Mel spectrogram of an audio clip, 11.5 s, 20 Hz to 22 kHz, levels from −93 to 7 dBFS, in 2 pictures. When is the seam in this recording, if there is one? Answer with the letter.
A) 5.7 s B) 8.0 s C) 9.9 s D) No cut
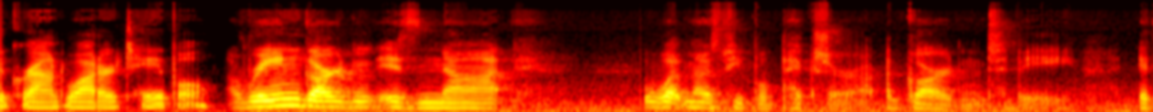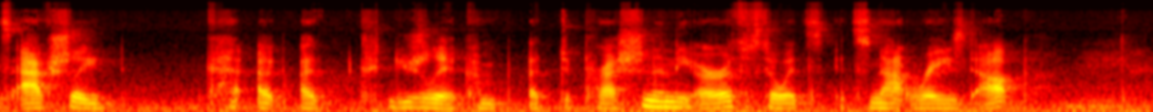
C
